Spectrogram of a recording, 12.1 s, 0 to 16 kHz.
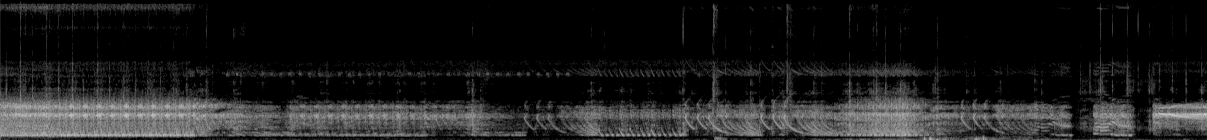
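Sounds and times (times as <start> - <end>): toy gun machine-gun rattle: 0.0 - 12.0
falling laser-like sweeps: 1.8 - 10.6.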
